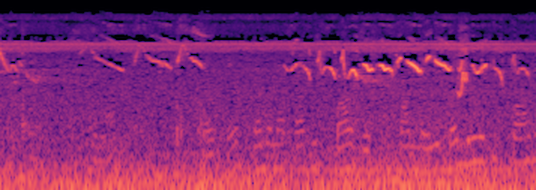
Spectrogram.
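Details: Chestnut-bellied seed finch out in the bush with its preseiro song, a lively string of clear slurred whistles, some rising and some falling, over a low steady background rumble.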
